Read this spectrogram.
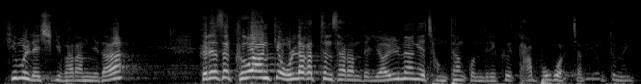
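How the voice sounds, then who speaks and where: A male pastor giving an emphatic sermon, jumping between loud exclamations and low, quiet asides. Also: lively intonation, fast, long reverb tail. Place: church sanctuary.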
